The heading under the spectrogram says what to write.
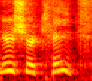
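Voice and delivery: very high maid café hostess voice. Explaining maid cafes, acting out a worker there: maid cafe impersonation. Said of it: "Is that your best impersonation of a maid cafe?".

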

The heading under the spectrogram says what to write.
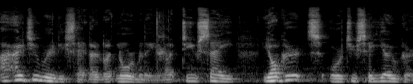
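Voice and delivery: ordinary delivery

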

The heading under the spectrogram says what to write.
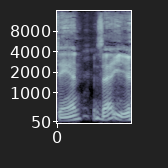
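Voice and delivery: put-on woman's voice. Joking about being caught in a disguise, imitating Jenny. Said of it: "Jenny would be like".

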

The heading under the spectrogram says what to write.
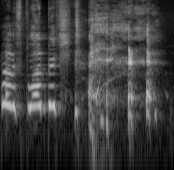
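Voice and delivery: laughing to tears, very high and very slow. Cracking up at own joke until crying: laughing to tears while talking. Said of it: "It's 'cause I'm crying".

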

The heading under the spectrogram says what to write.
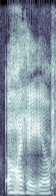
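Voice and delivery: playful fake sulking. Reacting to a new podcast intro from the co-host: mock pouting. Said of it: "Who sounds like she's pouting right now".

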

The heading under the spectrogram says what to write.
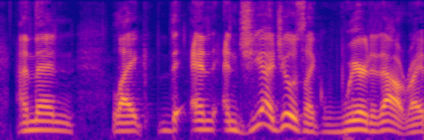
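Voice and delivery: ordinary talk

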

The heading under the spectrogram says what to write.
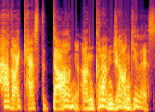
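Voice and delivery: frog in the throat. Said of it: "did you have a frog in your throat".

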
